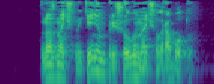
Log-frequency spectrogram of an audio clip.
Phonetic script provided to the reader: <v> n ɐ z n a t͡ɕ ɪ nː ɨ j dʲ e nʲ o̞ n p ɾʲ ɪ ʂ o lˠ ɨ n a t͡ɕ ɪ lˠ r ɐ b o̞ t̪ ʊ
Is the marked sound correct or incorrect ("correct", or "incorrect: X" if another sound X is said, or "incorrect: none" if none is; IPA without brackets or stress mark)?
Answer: correct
